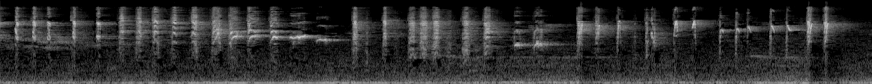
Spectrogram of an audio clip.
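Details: Juvenile male Ruby-cheeked Sunbird, kolibri ninja, recorded as a lure for cage birds: dense, rapid high-pitched chirping, nearly continuous for about nine seconds, with brief thin whistles woven between the ticks.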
